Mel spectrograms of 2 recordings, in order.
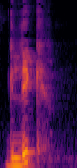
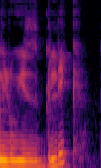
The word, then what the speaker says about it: Glück: Der Gedichtband Averno, der jüngst mit dem Literaturnobelpreis ausgezeichneten Lyrikerin Louise Glück, geschrieben wie Glück, aber Amerikaner können ja eigentlich kein Ü aussprechen, deswegen Louise Glück.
